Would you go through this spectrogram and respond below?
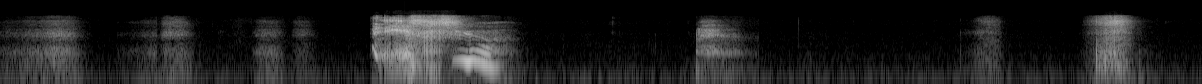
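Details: Woman announcing her sneezes: quick sniffs and breaths build to one loud, forceful sneeze, then more sniffing and a second sharp sneeze; ordinary strong sneezing.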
